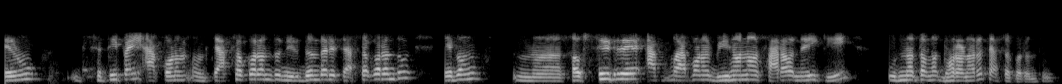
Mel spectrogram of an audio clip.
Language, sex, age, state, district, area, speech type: Odia, female, 45-60, Odisha, Balasore, rural, conversation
